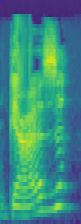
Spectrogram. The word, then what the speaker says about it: gaz: En général, la lettre Z ne se prononce pas en position finale. Né, ri, rez-de-chaussée. Des exceptions notables sont gaz, L'Alpe d'Huez, Suez.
